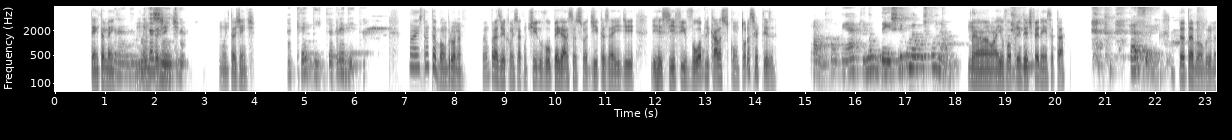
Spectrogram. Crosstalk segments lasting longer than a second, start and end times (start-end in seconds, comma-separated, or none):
1.0-2.5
